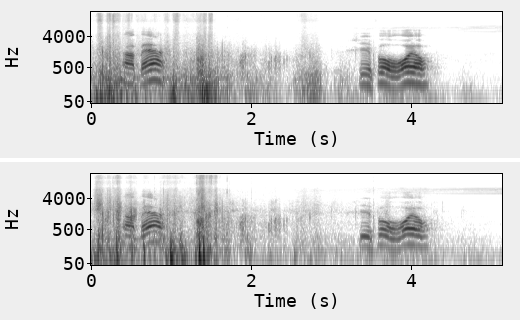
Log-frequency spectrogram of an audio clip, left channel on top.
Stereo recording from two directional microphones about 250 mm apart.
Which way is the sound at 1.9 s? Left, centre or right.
Right.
